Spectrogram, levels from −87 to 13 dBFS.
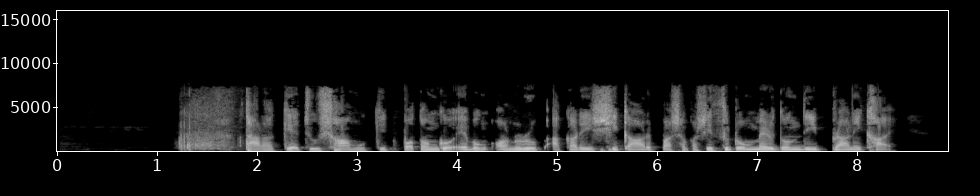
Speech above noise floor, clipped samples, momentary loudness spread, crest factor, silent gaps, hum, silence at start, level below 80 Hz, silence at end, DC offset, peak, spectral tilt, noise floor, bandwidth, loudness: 59 dB; under 0.1%; 11 LU; 16 dB; none; none; 1.25 s; -56 dBFS; 0.55 s; under 0.1%; 0 dBFS; -5 dB/octave; -75 dBFS; 7.8 kHz; -17 LUFS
